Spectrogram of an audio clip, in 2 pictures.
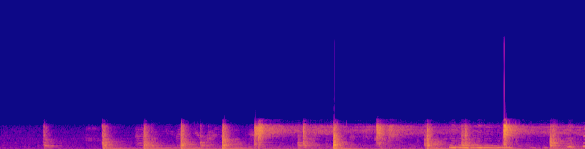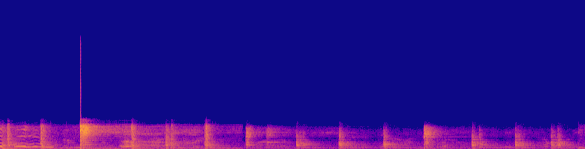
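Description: A young child bangs rapidly on a toy drum kit.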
